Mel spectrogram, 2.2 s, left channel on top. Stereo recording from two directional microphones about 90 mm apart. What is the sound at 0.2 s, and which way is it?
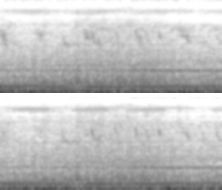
Vehicle, 20° right (ahead or behind).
